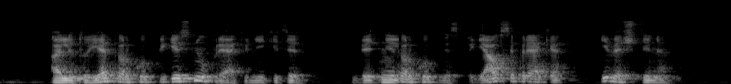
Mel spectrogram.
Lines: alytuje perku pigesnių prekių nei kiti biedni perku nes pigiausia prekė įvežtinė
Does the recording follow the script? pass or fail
pass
